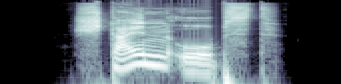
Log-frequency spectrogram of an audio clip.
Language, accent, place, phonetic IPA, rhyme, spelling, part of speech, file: German, Germany, Berlin, [ˈʃtaɪ̯nʔoːpst], -aɪ̯nʔoːpst, Steinobst, noun, De-Steinobst.ogg
- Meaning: stone fruit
